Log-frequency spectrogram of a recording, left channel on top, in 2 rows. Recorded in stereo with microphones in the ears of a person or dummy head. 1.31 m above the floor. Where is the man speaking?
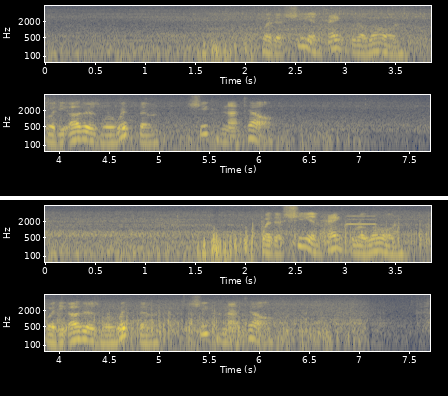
70° right (ahead or behind), 1.3 m; by 6.2 s 10° left (ahead or behind), 1.4 m.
